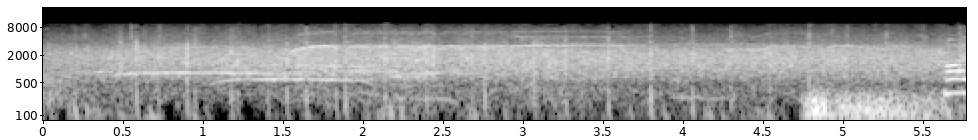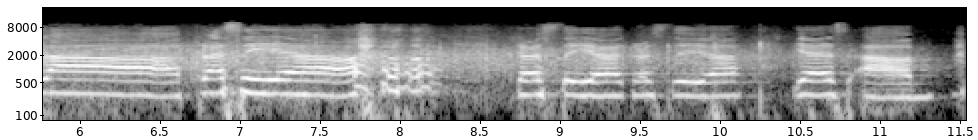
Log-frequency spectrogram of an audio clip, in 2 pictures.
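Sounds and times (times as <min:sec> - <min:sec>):
audience applause: 0:00.0 - 0:10.5
speech: 0:05.6 - 0:11.5
laughter: 0:07.6 - 0:08.6.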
